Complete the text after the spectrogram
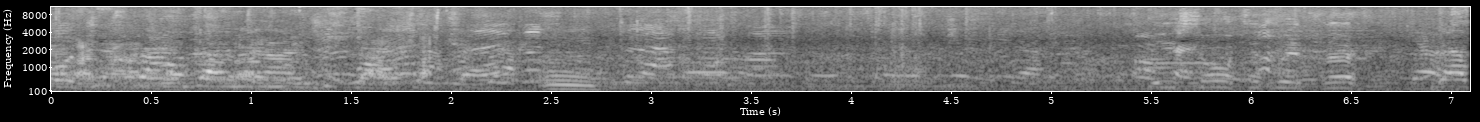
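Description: A woman speaks aloud outdoors, announcing nearby.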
